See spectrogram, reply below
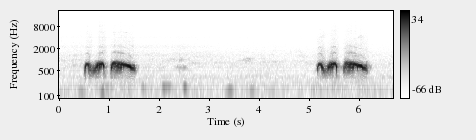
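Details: Decoy spotted dove in 'giọng thổ' style, cooing to lure other doves. Two phrases spaced about four and a half seconds apart, each a tremulous short coo then a longer descending one. Faint soft knocks occur between them.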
